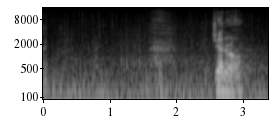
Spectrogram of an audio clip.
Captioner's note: sighs aggressively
